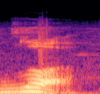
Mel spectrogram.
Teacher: it's a mode that's uh what we call lateral meaning that the tongue goes up to the alveolar Ridge but the air actually flows to the outsides of the tongue okay um slightly different than any of the other modes that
